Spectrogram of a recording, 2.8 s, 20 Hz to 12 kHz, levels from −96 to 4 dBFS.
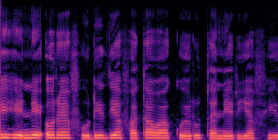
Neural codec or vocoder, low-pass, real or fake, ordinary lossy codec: none; none; real; none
